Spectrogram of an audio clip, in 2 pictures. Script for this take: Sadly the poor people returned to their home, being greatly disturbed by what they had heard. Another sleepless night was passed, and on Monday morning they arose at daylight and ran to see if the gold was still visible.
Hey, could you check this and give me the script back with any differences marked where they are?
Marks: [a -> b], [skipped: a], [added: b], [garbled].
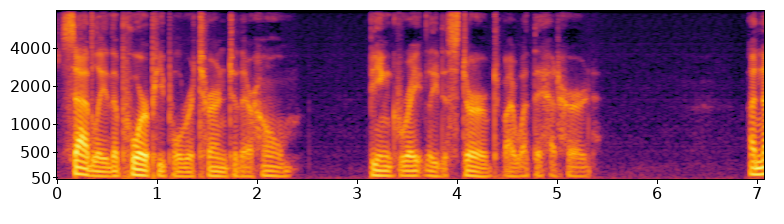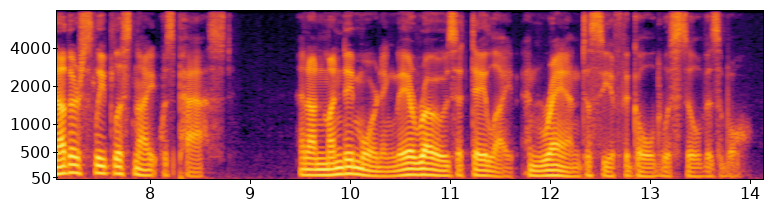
Sadly the poor people returned to their home, being greatly disturbed by what they had heard. Another sleepless night was passed, and on Monday morning they arose at daylight and ran to see if the gold was still visible.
